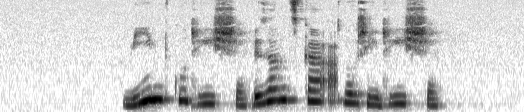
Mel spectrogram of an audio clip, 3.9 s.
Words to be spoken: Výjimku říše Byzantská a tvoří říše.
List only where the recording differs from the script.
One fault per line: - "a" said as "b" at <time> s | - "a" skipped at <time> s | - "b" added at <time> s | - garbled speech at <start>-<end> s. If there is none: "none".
none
